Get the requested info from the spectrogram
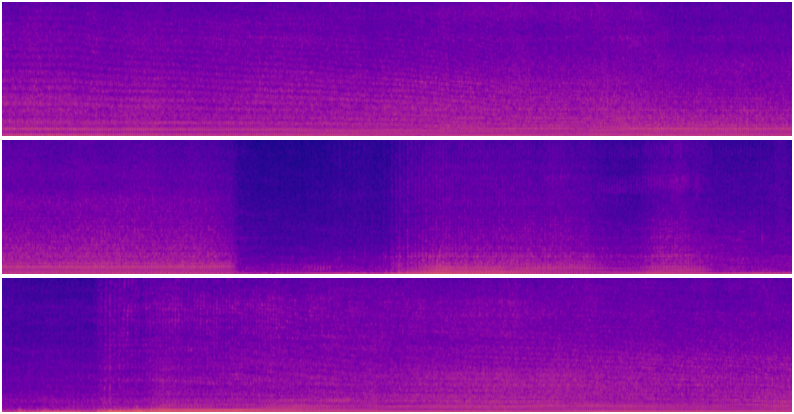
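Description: Off-road car's engine running hard at steady revs as it works in deep snow. Near the middle the revs drop away, then are pushed up and down several times before settling back to a steady high note.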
